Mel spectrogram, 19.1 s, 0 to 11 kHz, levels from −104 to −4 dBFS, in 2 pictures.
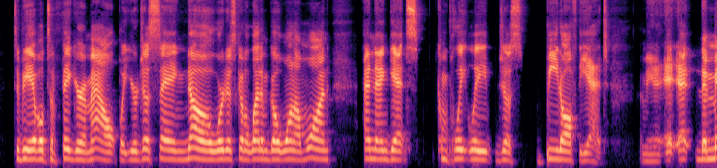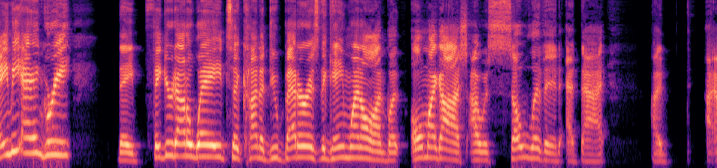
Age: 20-39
